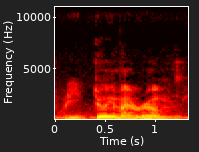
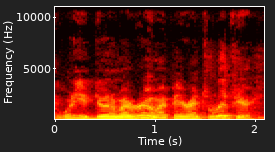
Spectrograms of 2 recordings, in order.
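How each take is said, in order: First: Said in the usual way. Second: High-pitched mock indignation; higher, retold outraged challenge; indignant. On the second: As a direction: protest like an affronted tenant. Herbert indignantly challenges the intruder.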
